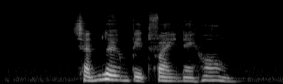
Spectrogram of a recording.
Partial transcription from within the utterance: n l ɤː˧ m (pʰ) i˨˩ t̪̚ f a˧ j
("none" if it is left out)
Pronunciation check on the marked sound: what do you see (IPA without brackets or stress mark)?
p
